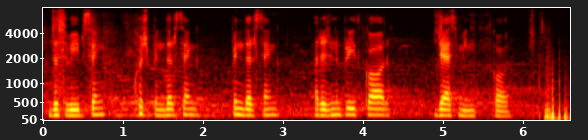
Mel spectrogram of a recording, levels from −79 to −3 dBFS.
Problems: background sounds at intervals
